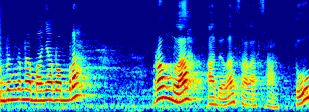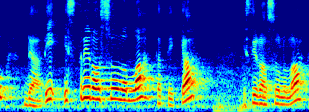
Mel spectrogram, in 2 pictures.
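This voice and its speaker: A man telling an Islamic story to children, often asking them questions. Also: sits high. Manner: slow, lively, quizzing the children. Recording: echoey hall with faint ambience.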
